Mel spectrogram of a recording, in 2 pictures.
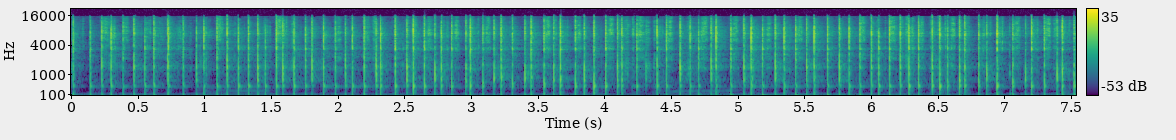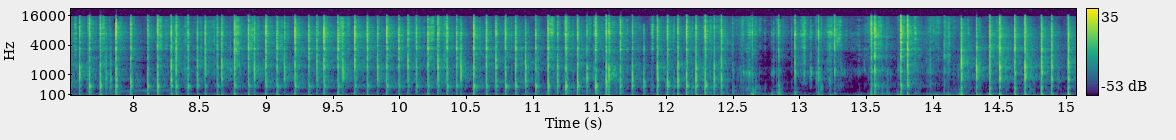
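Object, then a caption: Small cardboard box. Fingertips tap rapidly on the faces of a small, hollow cardboard speed cube box held close to the mic, making a fast, steady stream of short, dry, hollow knocks. Near the end the tapping briefly thins out and softens before picking back up.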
